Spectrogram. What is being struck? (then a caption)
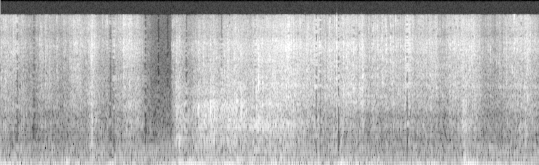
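Crinkle-cut kraft paper shred. Hands lift and squeeze handfuls from a pile of brown crinkle-cut kraft paper shred. The result is a steady, dense, bright crinkling and rustling that dips briefly partway through, then continues.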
